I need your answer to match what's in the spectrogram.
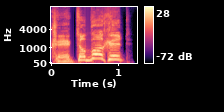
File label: Male Tauren Attack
